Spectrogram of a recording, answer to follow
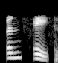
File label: EMS ALERT, p25; wake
